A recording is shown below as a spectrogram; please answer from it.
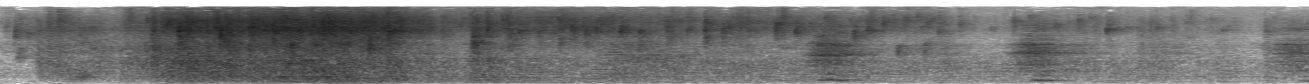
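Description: Water splashing down onto a shower floor, starting suddenly, heaviest for the first two seconds, then thinning to a lighter wash with scattered splashes and drips.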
